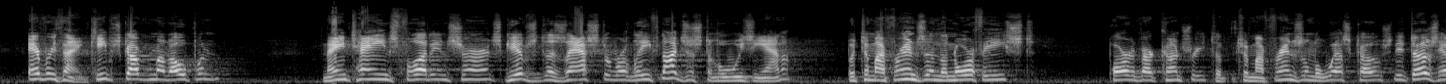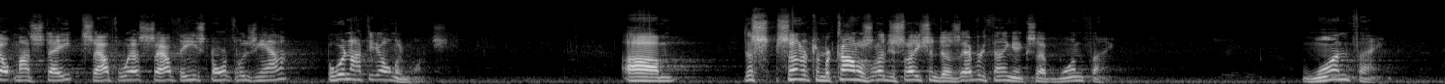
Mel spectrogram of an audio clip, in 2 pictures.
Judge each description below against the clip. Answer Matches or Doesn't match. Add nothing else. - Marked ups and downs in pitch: Matches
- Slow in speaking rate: Matches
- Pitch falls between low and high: Doesn't match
